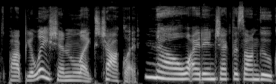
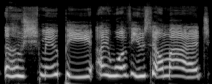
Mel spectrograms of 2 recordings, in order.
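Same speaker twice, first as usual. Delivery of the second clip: put-on higher, gushing lovesick girlfriend; mocking lovey-dovey girl; 7 semitones higher than usual. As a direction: gush it like a besotted girlfriend. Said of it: "And the girl was like".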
